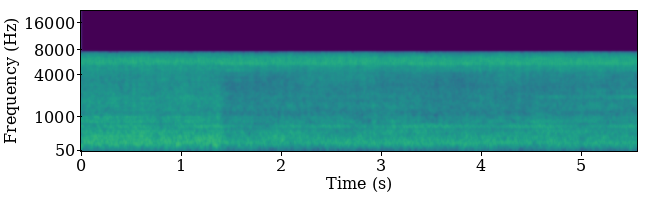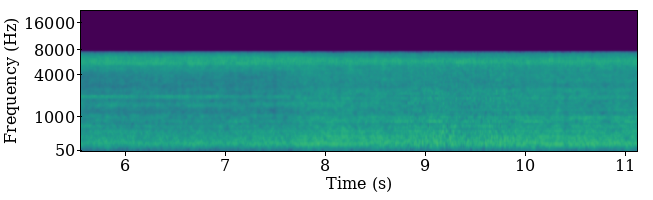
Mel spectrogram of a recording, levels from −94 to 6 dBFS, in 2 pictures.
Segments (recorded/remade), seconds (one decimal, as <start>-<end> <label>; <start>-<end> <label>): 0.0-8.8 remade; 8.8-9.9 recorded; 9.9-11.1 remade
